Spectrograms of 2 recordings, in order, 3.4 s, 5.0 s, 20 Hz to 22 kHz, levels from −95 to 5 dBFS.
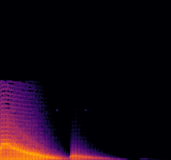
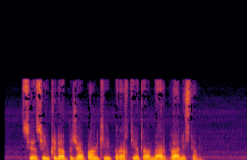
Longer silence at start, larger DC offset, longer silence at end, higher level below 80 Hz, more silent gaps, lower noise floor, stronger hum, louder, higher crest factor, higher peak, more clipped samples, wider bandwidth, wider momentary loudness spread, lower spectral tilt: second, 0 s vs 0.45 s; neither; first, 1.6 s vs 0.9 s; first, -40 dBFS vs -66 dBFS; neither; first, -86 dBFS vs -54 dBFS; neither; about the same, -15 LUFS vs -15 LUFS; about the same, 18 dB vs 16 dB; about the same, -2 dBFS vs 0 dBFS; neither; about the same, 11 kHz vs 11.5 kHz; first, 19 LU vs 9 LU; about the same, -6 dB/octave vs -6 dB/octave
